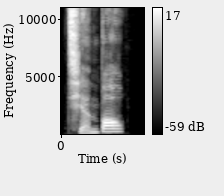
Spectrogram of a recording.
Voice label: "钱包", Chinese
